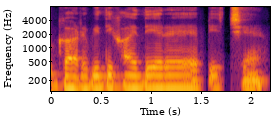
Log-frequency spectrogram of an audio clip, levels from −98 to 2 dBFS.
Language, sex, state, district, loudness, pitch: Hindi, male, Uttar Pradesh, Shamli, -19 LUFS, 125 Hz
